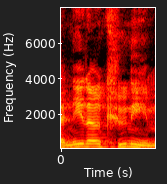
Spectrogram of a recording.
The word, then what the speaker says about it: Ni no Kuni: Yeah, Ni No Kuni, man.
